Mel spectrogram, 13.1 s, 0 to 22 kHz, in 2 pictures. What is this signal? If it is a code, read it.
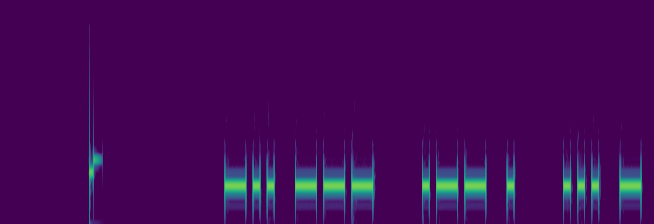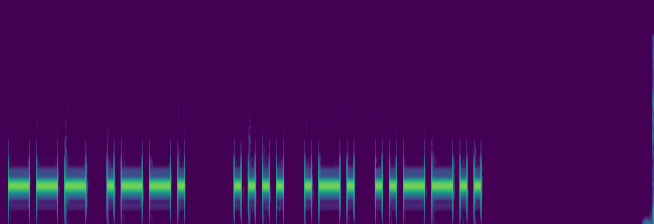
Morse code, heard as a keyed tone, about 17 wpm, 700 Hz. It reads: DO WE STOP HR?
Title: Sentences from Top 300 Words and Abbreviations 17wpm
